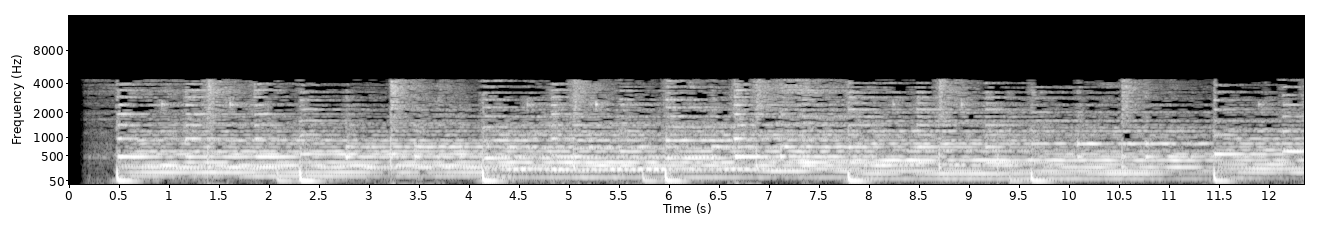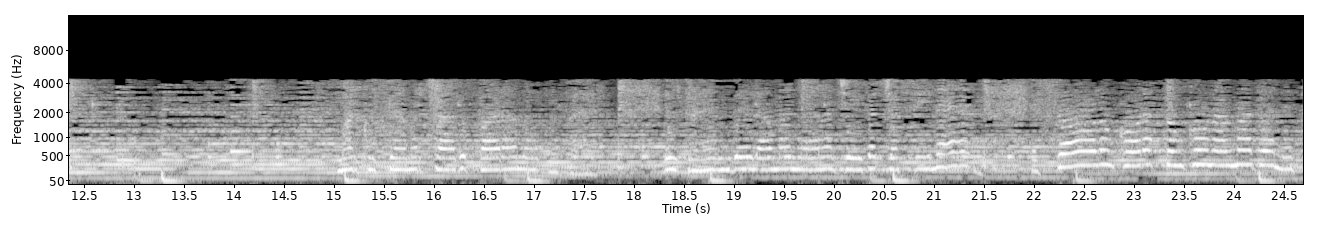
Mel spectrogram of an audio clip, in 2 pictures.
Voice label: Aniversário Tio Infantil Masculino; Telemensagens 2017; Aniversários

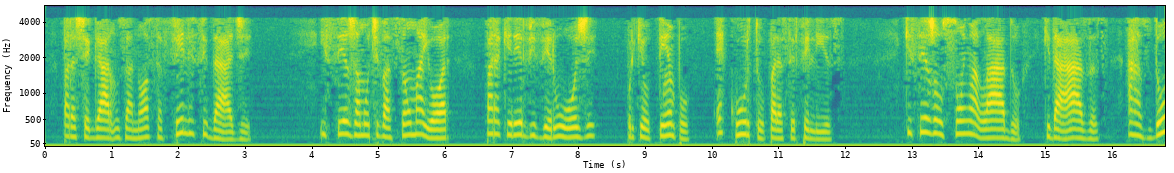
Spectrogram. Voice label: Amor Feminino; Telemensagens 2017

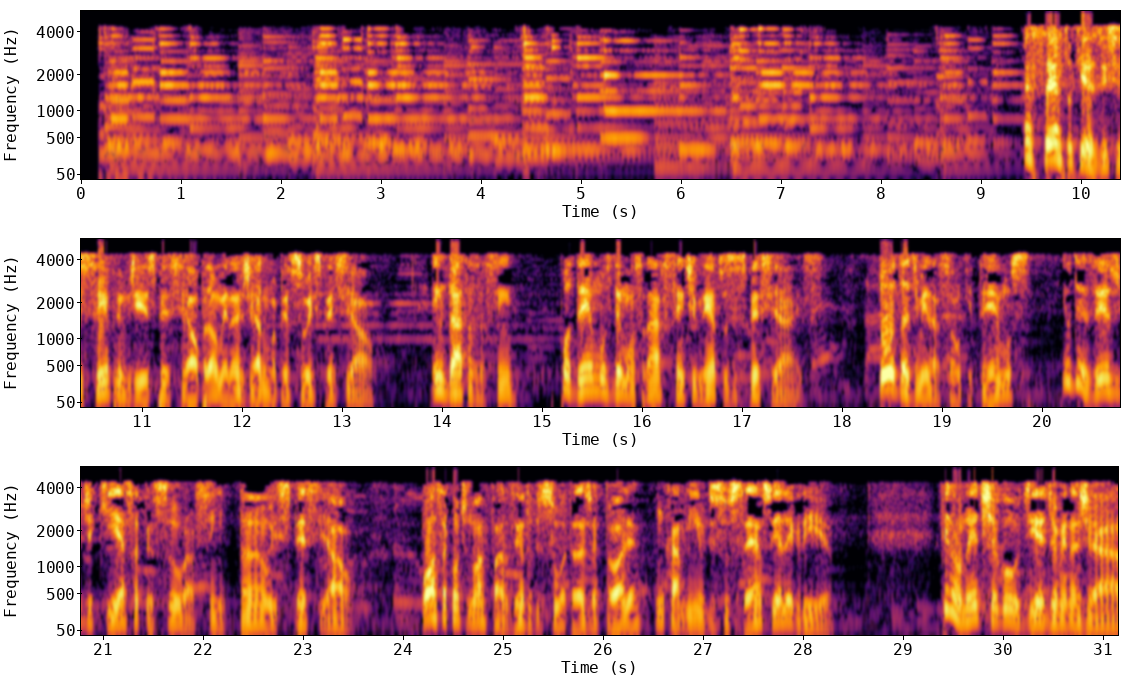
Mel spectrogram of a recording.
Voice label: Dia mulher geral masc; Telemensagens 2017; Dia Internacional da Mulher

